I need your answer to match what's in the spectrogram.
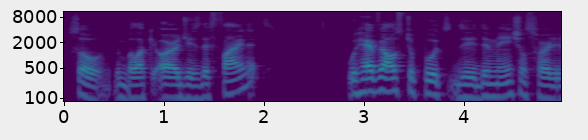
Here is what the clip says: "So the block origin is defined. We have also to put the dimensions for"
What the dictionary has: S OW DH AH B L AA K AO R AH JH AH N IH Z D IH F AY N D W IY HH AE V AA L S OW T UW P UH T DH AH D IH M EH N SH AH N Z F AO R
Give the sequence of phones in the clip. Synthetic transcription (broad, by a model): S OW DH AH B L AA K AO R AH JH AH IH Z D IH F AY N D W IY HH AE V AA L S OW T UW P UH T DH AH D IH M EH N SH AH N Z F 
